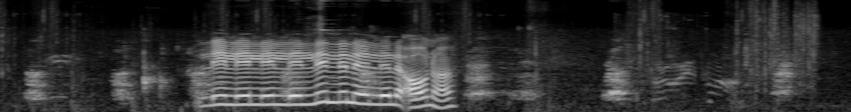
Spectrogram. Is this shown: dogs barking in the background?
yes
